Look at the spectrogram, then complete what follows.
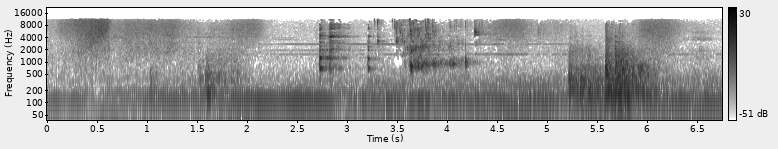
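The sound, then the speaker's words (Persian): Water is poured into a glass in a couple of splashy bursts for someone to drink, with light clinks of glass and small drips between, with no talking. “شکم آب بخورم.”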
